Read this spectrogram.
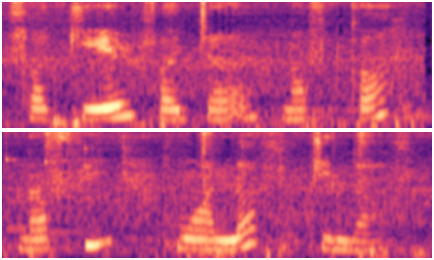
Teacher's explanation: Cara penghasilannya ialah gigi atas diletakkan pada bibir bawah dengan tekanan yang mencukupi. Udara yang keluar melalui rongga mulut mengalami geseran disebabkan ada sempitan pada bibir gigi. Lelangit lembut dinaikkan untuk menutup rongga hidung. Pita suara tidak bergetar.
